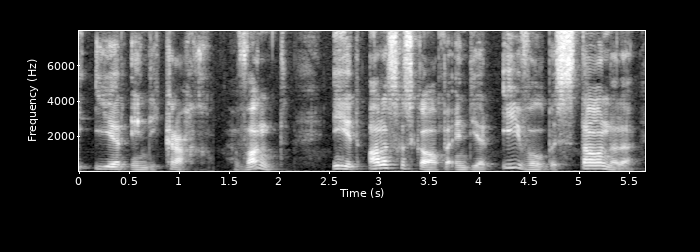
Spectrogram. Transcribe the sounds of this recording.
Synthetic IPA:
iiərɛndikrɐ̰χvɐnt | iɦɛtɐləsχəskɑːpəʔɛndøəɾivəlˠbəstɑːnɦələ̰

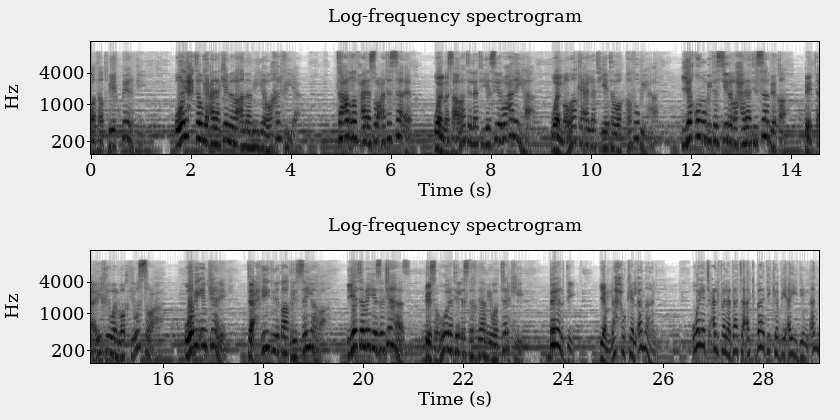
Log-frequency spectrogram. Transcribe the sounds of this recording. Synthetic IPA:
at̪ɑ̰t̪ˤbiːqbeːɾd̪ḭː | wajaħt̪awiːʕalaːkamɪɾɑʔamaːmɪjːawaxalfɪjːa̰ | t̪aʕɑrˤːɑfʕalaːsʊɾʕaasːaːʔɪ̰ɣ | walmasɑ̰ːɾˤɑːt̪ʔalːat̪iːjɑsˤiːɾʊʕalajɦa̰ː | walma̰wɑːqɪʕalːat̪iːjat̪awɑqːɑfbɪɦa̰ː | jɑquːmbɪt̪asd͡ʒiːlrˤːɑħalaːt̪asːaːbɪqɑ̰ | bɪt̪ːa̰ːɾiːxɪwalwɑqt̪ɪwasːʊ̰ɾʕa̰ | wabɪʔɪmkaːnɪ̰k | t̪aħd̪iːd̪nɨt̪ˤɑːqlɪsːajːɑːɾˤɑ̰ | jat̪amajːazald͡ʒɪhaːz | bɪsʊɦuːlalʔɪst̪ɪxd̪aːmwat̪ːɑɾˤkḭːb | beːɾd̪ḭː | jamnaħʊkalʔamaːn | wajad͡ʒʕalfalaːdaːt̪ʔakbaːd̪ɪkabɪʔajd̪ɪlʔa̰mː

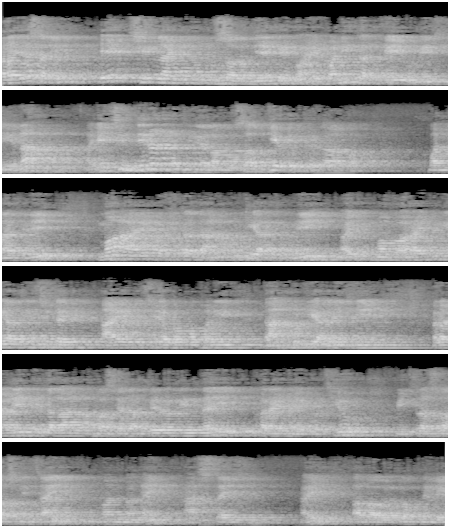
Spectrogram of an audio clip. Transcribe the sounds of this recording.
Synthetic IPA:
rʌjesʌɾi | ek̚t͡sʰinlajkikmursʌld̪iekejbʱʌ̰epʌnid̪ʌkejɦunet͡sʰijenʌʌek̚t͡sʰind̪inʌd̪nt̪ʰinelamursʌlkebot̪ʰjet̪ʌ̰ːbʌ | bʱʌnd̪akʰeɾi | mʌaekʌt͡sʰit̪ʌd̪ʱankuʈiɦaliunĩɦʌjmʌɡʱʌɾajpuniad̪init͡sʰit̪ʌi | aekot͡sʰiʌbʌmʌpʌni | d̪ʱanpuʈiɦalit͡sʰĩ | rʌnejbid̪ʌlalmabʌseɾʌpeɾodind̪ʌjkʌɾajbʱʌekot̪ʰijũbʱit̪rʌswʌsnit͡saĩ | mʌnbʌnaj | ãsd̪ʌjtʰi | ɦʌjʌbʌloknele

